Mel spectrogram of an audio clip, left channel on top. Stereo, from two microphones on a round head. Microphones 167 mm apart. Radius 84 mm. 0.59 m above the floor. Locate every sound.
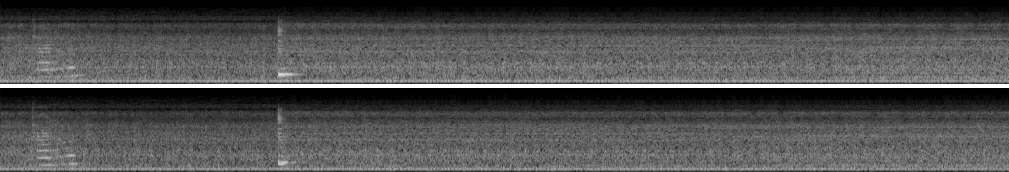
0.3 s a child speaking: 55° right (ahead or behind), 1.5 m
2.8 s a cowbell: 20° right (ahead or behind), 0.6 m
